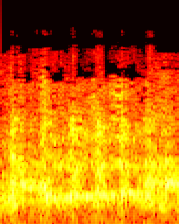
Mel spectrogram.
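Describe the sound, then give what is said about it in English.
Several dogs at a doggy daycare bark and yip excitedly in a dense, overlapping flurry, loud, with high-pitched whines mixed in and no pauses between the calls, as they swarm a dog trainer, pull her down and lick her. “It's pure doggy affection. Look at them go.”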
